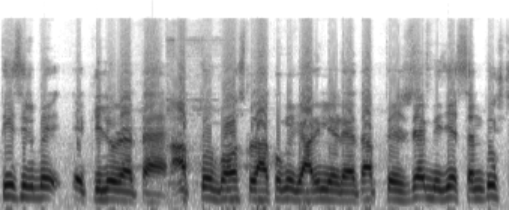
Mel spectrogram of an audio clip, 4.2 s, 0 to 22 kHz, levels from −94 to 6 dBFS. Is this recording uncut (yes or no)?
no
